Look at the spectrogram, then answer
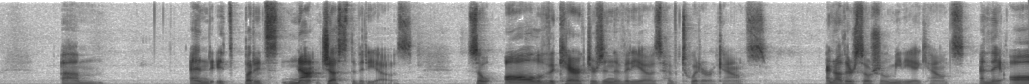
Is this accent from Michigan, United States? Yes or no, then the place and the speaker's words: yes; Michigan, United States; moved away; also born or lived in Pittsburgh; I was born in Michigan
